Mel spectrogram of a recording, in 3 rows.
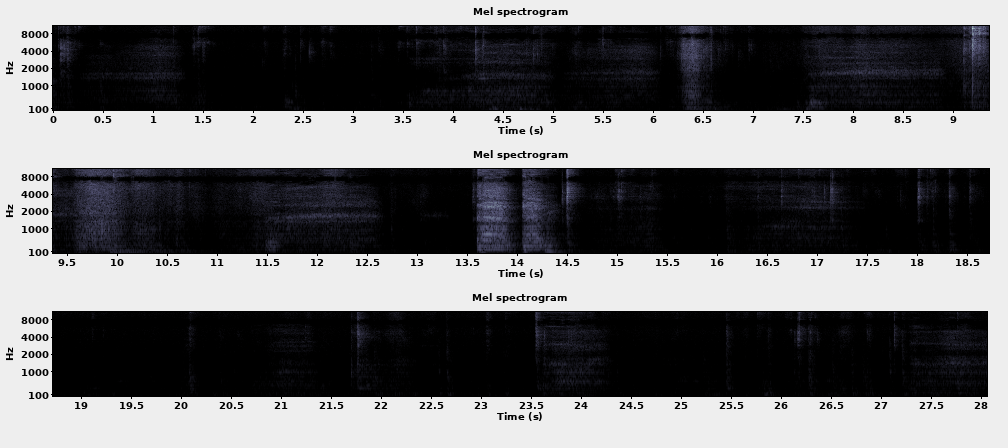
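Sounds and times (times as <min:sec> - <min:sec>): soft breathing: 0:03.6 - 0:06.3, 0:07.4 - 0:09.8, 0:11.2 - 0:13.4, 0:27.2 - 0:28.0
man clearing throat: 0:13.6 - 0:14.5.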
